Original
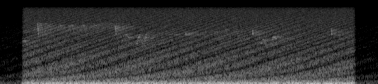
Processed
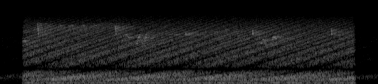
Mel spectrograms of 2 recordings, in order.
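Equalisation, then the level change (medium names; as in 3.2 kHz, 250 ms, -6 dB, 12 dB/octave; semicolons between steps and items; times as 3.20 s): band-pass 160–5400 Hz; static phaser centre 300 Hz, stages 4; -2.5 dB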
